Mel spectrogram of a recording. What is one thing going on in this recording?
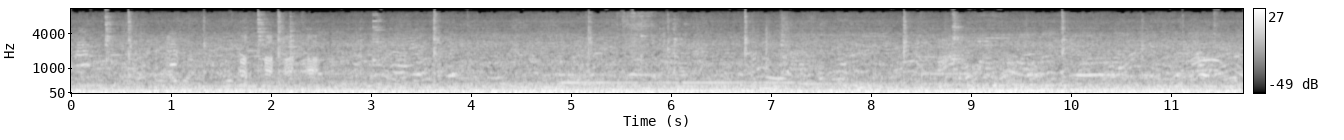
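A crowd murmurs and chatters in a large, busy hall.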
